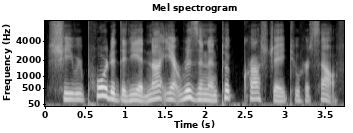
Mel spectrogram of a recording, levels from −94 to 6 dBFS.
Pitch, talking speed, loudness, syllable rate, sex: 160 Hz, 210 wpm, -17 LUFS, 4.9 syllables/s, female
